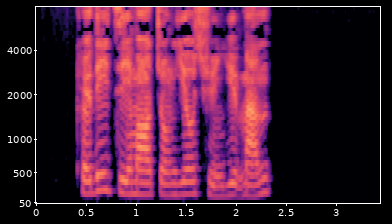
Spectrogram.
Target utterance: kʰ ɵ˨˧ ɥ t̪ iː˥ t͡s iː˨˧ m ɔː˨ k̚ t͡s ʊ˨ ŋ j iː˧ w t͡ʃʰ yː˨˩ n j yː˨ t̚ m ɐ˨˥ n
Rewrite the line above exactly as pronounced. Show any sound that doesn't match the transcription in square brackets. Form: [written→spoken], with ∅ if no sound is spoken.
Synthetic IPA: kʰ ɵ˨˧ ɥ t̪ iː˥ t͡s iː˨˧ m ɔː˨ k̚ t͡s ʊ˨ ŋ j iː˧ w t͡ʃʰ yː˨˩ n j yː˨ t̚ m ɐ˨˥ n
